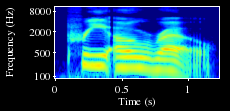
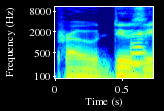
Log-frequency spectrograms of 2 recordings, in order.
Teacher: Like the word produce for fruits and vegetables. The stress is on the first syllable. Pre-o, not producey.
